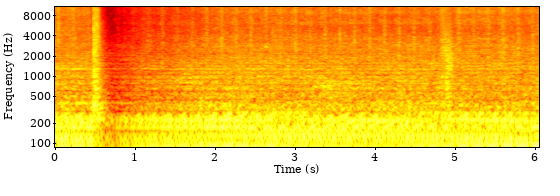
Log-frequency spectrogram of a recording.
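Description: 2003 Chevy Silverado 2500HD's 6.0-litre V8 idling steadily. The hood slams shut about half a second in and the engine sounds quieter after it. A fainter click near the end is the door latch opening. The owner thinks there is a small exhaust leak.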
